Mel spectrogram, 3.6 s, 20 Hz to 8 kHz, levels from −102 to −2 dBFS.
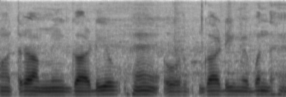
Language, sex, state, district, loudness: Hindi, female, Haryana, Charkhi Dadri, -18 LUFS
